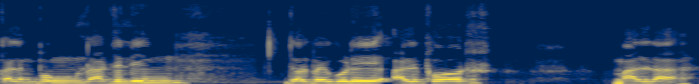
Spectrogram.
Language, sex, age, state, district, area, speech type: Nepali, male, 60+, West Bengal, Jalpaiguri, urban, spontaneous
